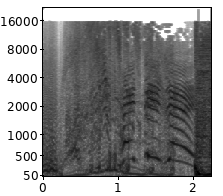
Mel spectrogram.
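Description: Breakdown in a hard drum and bass track: the beat and bass drop out, a sampled voice is heard, then a string of quick falling pitch sweeps comes in about a second in and grows denser.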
